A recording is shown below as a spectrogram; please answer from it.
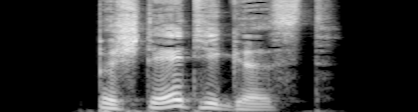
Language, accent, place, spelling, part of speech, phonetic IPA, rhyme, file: German, Germany, Berlin, bestätigest, verb, [bəˈʃtɛːtɪɡəst], -ɛːtɪɡəst, De-bestätigest.ogg
- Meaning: second-person singular subjunctive I of bestätigen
